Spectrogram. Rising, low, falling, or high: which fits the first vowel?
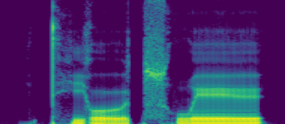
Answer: low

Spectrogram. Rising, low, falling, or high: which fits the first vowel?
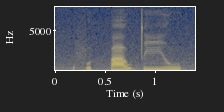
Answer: rising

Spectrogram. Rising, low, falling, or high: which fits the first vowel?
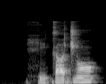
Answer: low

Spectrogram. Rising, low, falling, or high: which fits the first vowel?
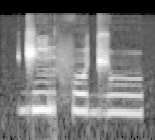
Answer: high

